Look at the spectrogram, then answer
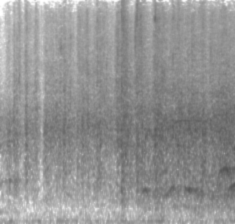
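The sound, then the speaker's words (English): Steady applause from an audience, a dense patter of many hands clapping that swells slightly in volume and continues throughout, with no one speaking over it. “Yeah, let me get my applause.”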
